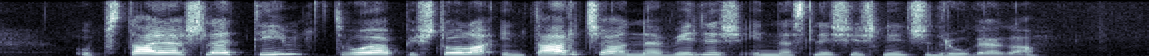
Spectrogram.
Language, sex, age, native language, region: Slovenian, female, 18-29, Slovenian, Pomurje region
